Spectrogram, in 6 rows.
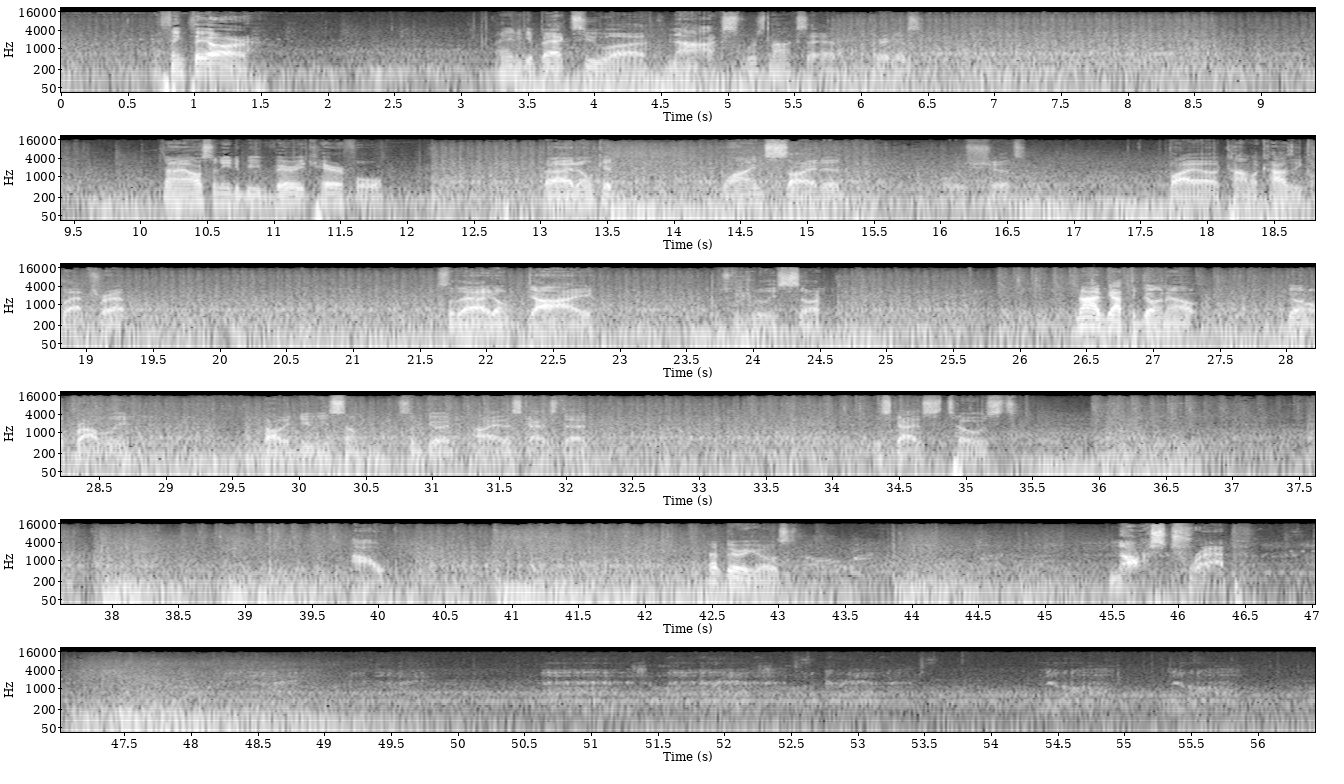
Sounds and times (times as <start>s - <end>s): Speech: 21.6s - 22.8s, 28.0s - 28.8s, 29.7s - 32.2s, 34.3s - 35.4s, 39.8s - 40.1s, 42.5s - 43.7s, 45.5s - 46.6s.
